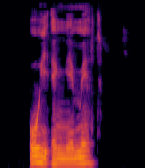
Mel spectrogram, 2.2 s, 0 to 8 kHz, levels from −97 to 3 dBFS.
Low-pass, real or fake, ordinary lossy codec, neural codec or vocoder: 7.2 kHz; real; none; none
